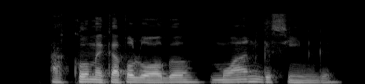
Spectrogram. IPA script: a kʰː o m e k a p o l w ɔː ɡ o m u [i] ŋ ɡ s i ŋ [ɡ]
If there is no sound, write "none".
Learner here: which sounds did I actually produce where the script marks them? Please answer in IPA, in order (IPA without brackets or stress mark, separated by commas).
a, ɡ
